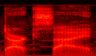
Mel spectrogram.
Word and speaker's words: Darxide: I guess you're supposed to pronounce it 'Dark-side' but I'm calling it Darxide.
